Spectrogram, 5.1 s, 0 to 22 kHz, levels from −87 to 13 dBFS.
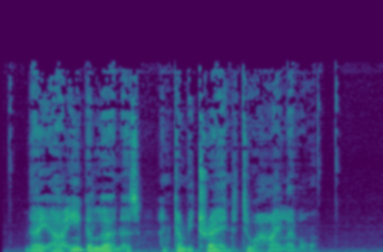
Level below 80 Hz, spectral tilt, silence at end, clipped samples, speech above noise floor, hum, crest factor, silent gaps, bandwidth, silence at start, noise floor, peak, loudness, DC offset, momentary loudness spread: -44 dBFS; -4 dB/octave; 0.65 s; under 0.1%; 30 dB; none; 18 dB; none; 17 kHz; 0.1 s; -48 dBFS; -2 dBFS; -18 LUFS; under 0.1%; 18 LU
